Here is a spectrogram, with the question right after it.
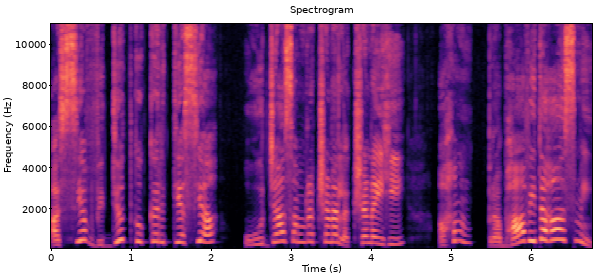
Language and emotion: Sanskrit, surprised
